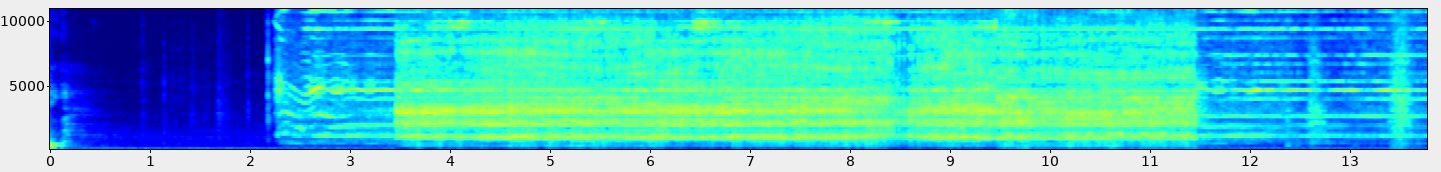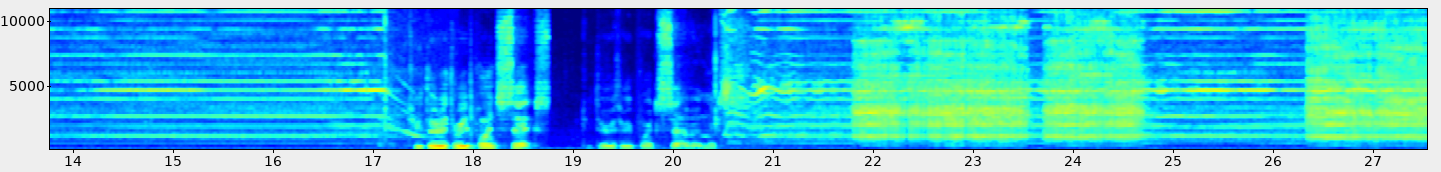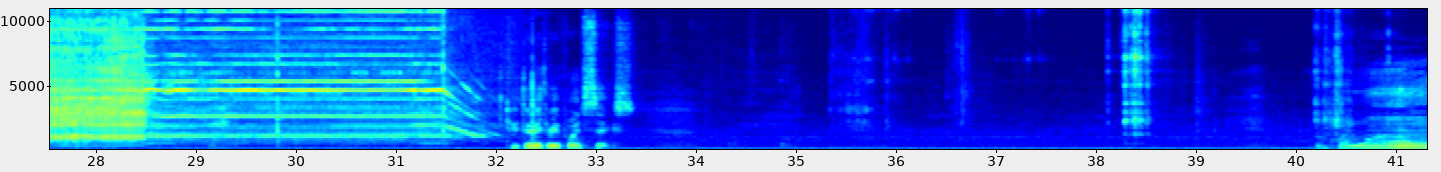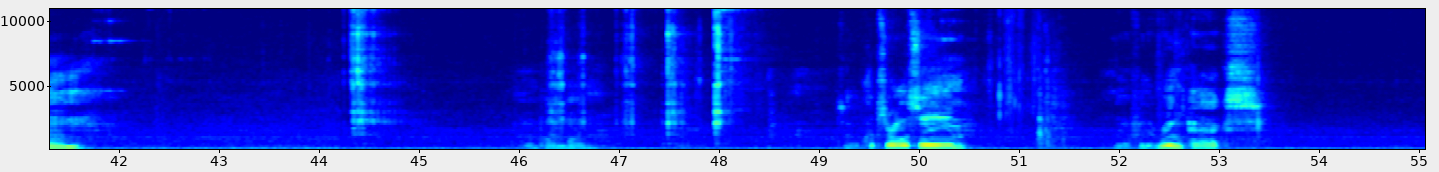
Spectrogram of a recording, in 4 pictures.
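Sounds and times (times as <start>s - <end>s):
rotary tool grinding metal: 2.2s - 18.4s, 20.1s - 32.4s, 46.2s - 47.6s.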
